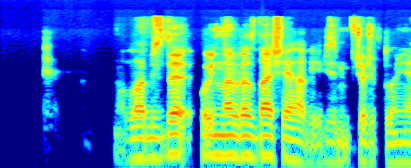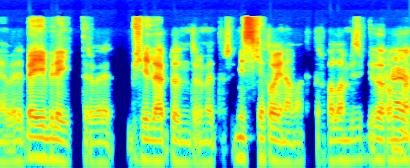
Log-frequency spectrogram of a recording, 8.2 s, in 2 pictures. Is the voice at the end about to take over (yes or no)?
yes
